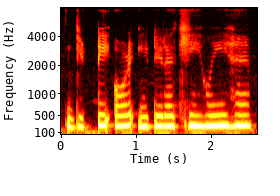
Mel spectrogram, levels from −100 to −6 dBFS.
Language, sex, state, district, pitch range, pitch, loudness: Hindi, female, Haryana, Jhajjar, 235-250 Hz, 245 Hz, -11 LUFS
